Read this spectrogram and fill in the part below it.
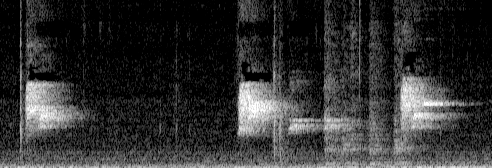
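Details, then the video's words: European goldfinch from Algiers, Algeria, singing tiwawati: a buzzy held note, a pause, then a louder note followed by lower steady tones and a final bright buzz. "مقنين تيواوطي ليبساد الله يبارك / chardonneret tiwawati"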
